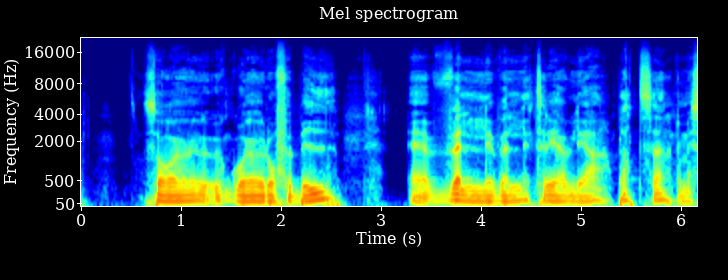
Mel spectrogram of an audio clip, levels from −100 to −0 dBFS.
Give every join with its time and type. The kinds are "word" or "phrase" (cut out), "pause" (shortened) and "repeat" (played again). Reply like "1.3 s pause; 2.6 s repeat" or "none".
1.4 s word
